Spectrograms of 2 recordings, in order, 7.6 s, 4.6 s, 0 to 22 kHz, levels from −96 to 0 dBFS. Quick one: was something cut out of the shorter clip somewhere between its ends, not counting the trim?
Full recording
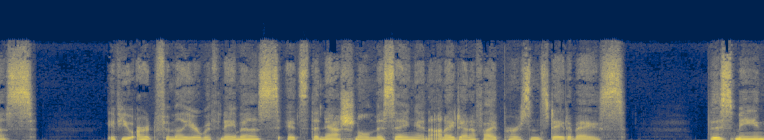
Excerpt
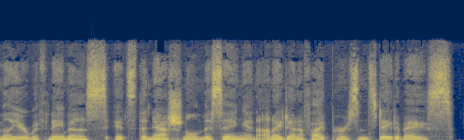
no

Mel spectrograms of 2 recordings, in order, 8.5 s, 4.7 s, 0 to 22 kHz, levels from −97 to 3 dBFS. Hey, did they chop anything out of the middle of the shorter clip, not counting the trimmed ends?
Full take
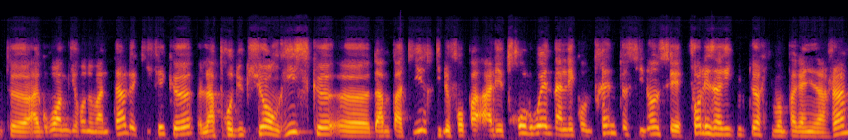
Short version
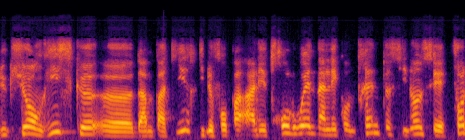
no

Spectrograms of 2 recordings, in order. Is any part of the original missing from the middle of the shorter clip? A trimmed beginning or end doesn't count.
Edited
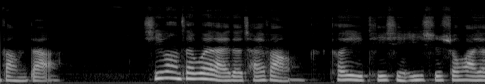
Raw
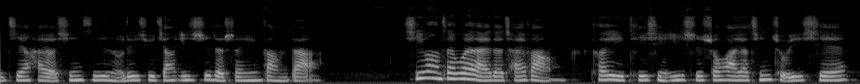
no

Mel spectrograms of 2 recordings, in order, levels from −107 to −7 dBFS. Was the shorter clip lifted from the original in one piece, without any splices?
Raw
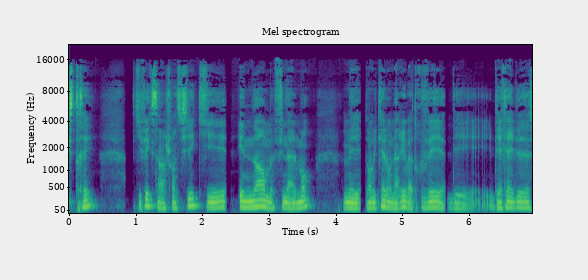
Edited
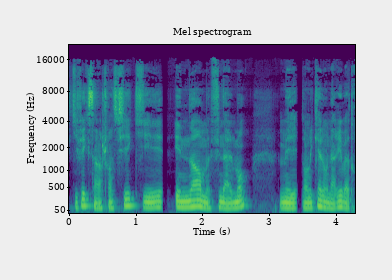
yes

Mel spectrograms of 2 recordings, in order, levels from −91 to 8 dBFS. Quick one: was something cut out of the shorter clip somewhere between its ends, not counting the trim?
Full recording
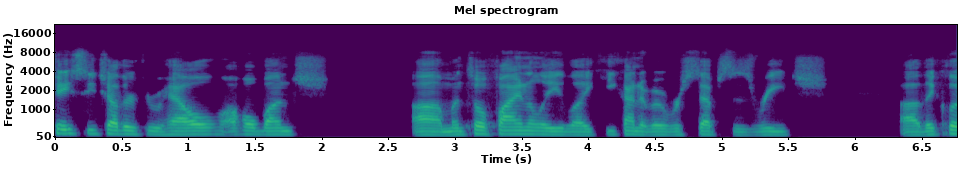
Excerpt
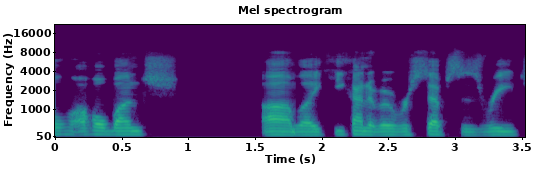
yes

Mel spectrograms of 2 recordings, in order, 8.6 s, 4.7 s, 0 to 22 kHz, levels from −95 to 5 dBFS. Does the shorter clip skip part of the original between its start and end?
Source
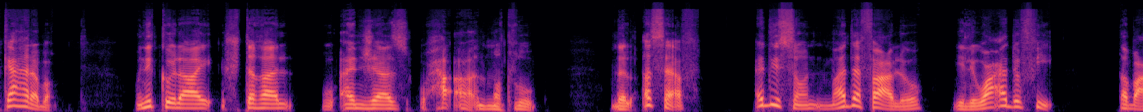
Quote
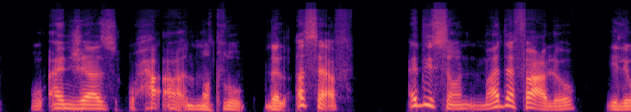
yes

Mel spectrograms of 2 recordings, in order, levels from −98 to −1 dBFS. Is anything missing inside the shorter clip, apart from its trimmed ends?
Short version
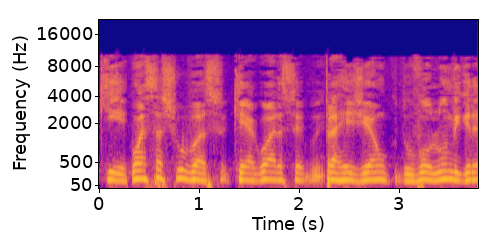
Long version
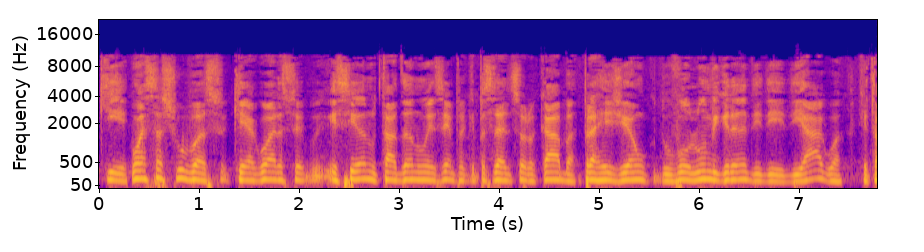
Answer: yes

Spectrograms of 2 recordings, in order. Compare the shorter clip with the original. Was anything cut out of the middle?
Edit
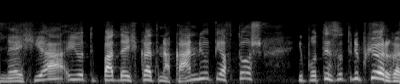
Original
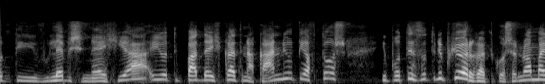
no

